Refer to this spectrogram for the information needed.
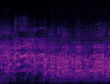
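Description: A duck quacks in a steady, raspy stream of calls that runs for about two seconds, fairly loud, with no talking over it.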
